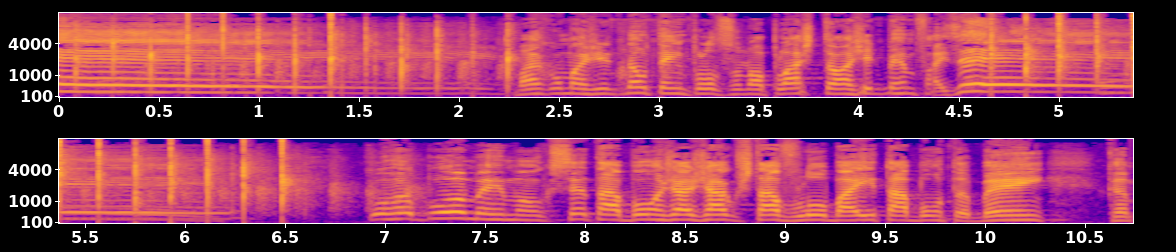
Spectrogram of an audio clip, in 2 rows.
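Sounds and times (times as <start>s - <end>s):
hand clapping: 0.0s - 3.0s, 4.6s - 7.5s
speech: 2.3s - 5.5s, 7.0s - 10.7s.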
